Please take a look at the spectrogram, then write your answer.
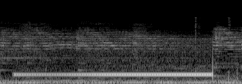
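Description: A single steady telephone tone sounds for about two seconds, clear and fairly loud over a low background hum, then cuts off abruptly, as a phone call to a contest winner in Rancho Cucamonga is placed.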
